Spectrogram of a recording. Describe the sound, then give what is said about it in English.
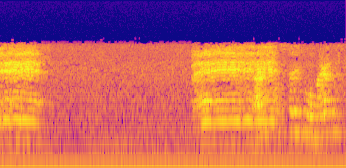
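A person imitates a sheep as a signal, giving a short nasal bleat, a pause, then a longer wavering "baa" with a quavering end, at moderate volume. “Now, we'll slide out and give the sheep signal.”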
